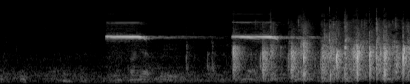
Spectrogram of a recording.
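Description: A referee blows two sharp whistle blasts outdoors.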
